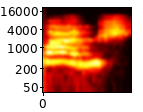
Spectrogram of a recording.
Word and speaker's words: Vansh: I was like, it rhymes with munch.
